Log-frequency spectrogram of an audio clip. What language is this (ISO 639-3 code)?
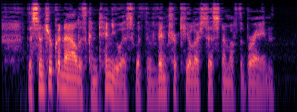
eng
